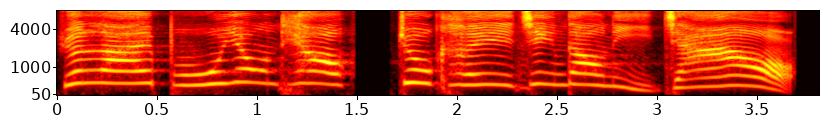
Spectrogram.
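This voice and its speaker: A woman's voice: very high voice, big pitch swings, slow, no echo, studio quality, exaggerated voice. A woman voicing a jolly, blunt young dodo bird, exclaiming and joking, in a children's story. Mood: surprised relief.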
